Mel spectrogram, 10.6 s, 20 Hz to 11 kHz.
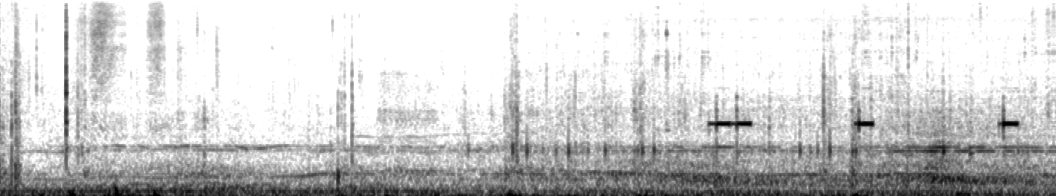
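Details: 84 V Nikola electric unicycle on its first tough steep hill: short high beeps in bursts, about four over several seconds, above motor hum, the 90 A current alarm tripping. MOSFETs later blew.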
